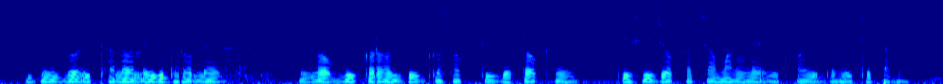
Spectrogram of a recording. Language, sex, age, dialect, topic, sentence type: Bengali, male, 25-30, Jharkhandi, agriculture, statement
